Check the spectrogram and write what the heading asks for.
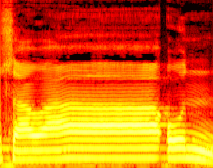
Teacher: واو الف زبر وا کو مد کی وجہ سے 5 سیکنڈ لمبا کریں گے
